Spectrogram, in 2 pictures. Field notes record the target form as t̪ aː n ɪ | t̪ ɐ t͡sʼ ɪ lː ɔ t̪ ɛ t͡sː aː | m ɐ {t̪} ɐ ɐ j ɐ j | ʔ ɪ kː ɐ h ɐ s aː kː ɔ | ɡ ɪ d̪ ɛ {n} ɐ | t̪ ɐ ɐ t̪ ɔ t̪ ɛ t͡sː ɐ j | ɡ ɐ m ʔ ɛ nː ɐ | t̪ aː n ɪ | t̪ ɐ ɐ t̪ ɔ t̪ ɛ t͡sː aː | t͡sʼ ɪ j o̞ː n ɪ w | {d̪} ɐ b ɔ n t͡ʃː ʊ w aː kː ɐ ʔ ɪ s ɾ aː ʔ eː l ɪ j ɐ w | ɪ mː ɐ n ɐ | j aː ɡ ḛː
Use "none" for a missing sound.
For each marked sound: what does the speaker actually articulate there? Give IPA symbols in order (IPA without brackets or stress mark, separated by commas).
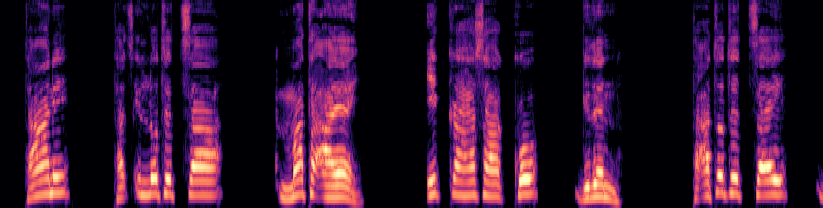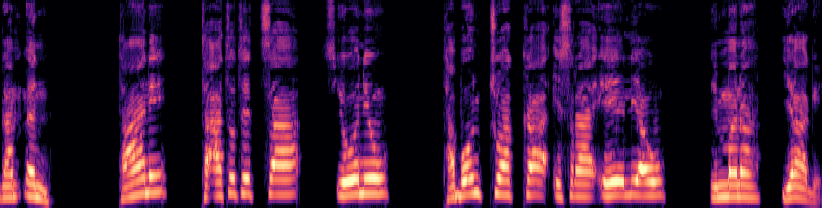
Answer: t̪, nː, t̪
